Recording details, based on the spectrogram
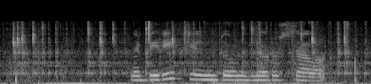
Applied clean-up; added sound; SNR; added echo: none; Sink (filling or washing) / Water tap, faucet + Livestock, farm animals, working animals; 2 dB; none.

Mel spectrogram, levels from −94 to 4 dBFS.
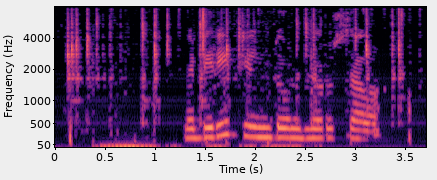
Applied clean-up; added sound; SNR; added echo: classical method spectral subtraction.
